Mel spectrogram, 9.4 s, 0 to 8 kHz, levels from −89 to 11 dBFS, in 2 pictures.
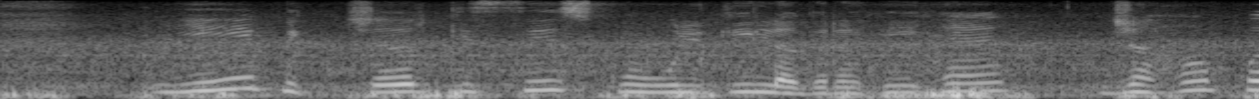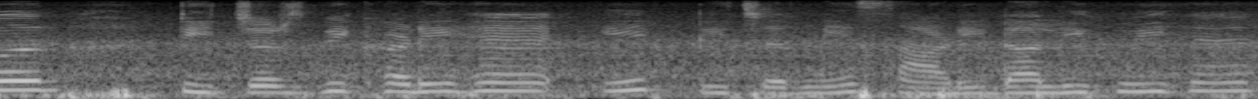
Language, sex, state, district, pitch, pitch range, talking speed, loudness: Hindi, female, Punjab, Fazilka, 230 Hz, 180-255 Hz, 135 wpm, -21 LUFS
